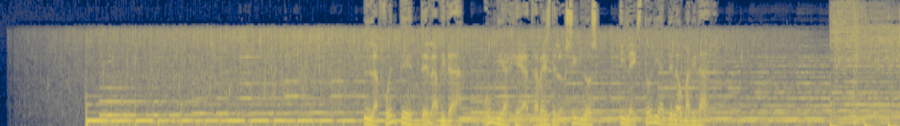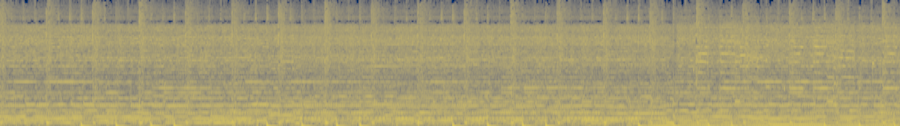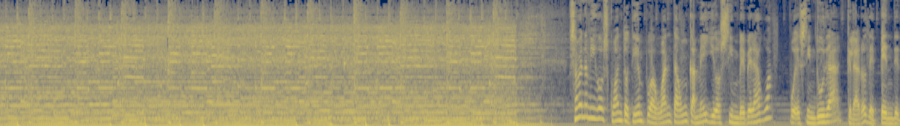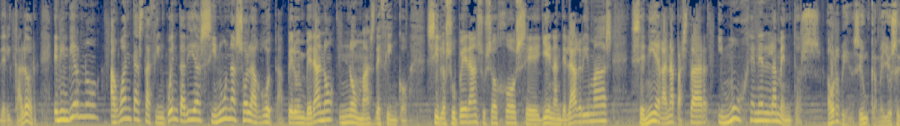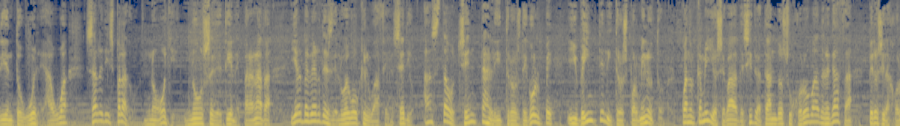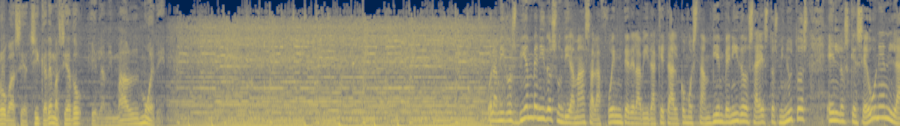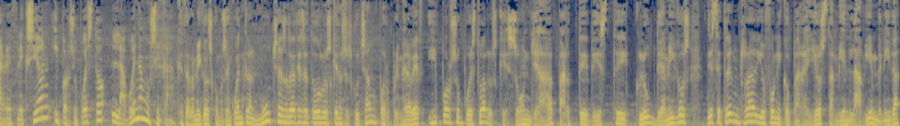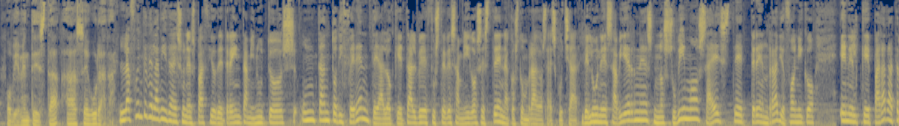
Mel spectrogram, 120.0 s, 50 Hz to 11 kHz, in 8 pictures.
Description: Escritura 1 JUAN 5:6-12 Día 23 Iniciar plan Día 25 Acerca de este Plan No hay término medio en esta primera carta de Juan: o elegimos la luz o las tinieblas, la verdad a la mentira, el amor o el odio; abrazamos uno u otro, tal como creemos o negamos al Señor Jesucristo. Viaja diariamente a través de 1 Juan mientras escuchas el estudio en audio y lees versículos seleccionados de la palabra de Dios.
